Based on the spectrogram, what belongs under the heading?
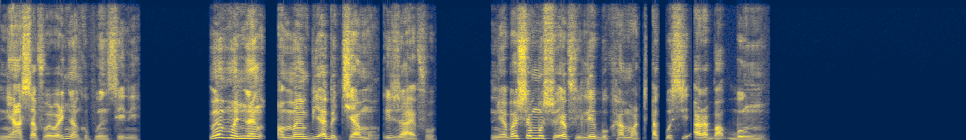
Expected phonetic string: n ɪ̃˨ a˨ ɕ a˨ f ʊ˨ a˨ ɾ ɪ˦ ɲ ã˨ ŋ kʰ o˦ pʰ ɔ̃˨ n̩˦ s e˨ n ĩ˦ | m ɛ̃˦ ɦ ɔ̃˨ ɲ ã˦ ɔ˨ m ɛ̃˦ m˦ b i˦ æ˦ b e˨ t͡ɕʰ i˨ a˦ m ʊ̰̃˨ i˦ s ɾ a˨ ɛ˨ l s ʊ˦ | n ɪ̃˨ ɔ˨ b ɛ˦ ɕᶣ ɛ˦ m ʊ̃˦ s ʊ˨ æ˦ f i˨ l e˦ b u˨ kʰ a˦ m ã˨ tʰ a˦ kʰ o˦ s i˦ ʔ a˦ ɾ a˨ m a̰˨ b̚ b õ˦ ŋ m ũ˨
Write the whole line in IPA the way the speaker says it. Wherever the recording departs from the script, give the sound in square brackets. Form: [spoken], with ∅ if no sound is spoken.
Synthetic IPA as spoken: n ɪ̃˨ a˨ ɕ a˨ f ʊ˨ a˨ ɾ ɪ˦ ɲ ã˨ ŋ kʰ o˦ pʰ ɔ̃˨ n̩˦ s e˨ n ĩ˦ | m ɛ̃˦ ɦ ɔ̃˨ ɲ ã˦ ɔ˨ m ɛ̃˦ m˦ b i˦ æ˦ b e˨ t͡ɕʰ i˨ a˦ m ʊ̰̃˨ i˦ s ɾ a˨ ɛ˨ l [f] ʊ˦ | n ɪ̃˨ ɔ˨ b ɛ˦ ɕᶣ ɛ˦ m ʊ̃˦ s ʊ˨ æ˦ f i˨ l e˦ b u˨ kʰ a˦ m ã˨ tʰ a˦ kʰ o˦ s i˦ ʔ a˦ ɾ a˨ [b] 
